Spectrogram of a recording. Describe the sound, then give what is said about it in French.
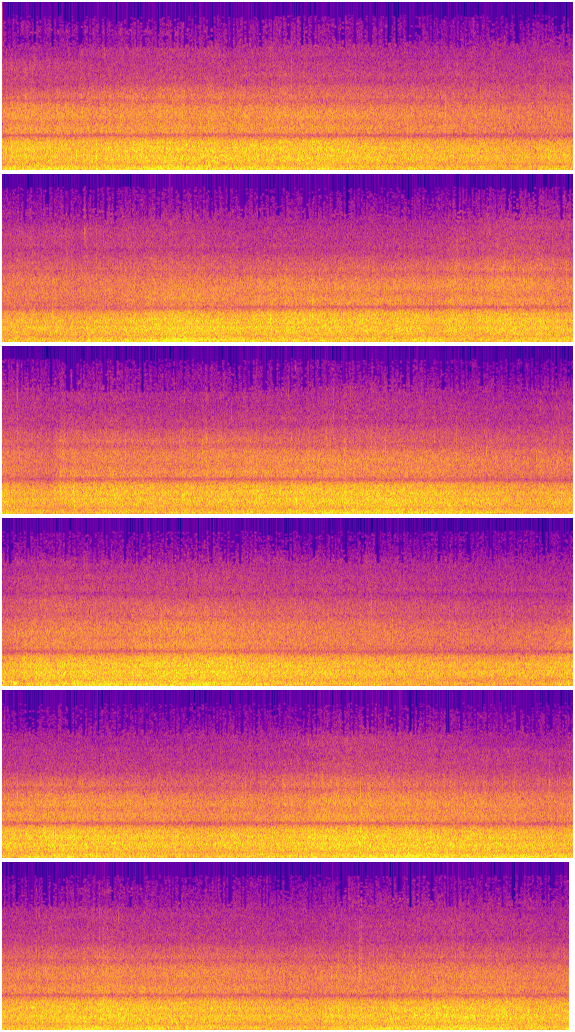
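Steady roar of ocean surf, waves breaking continuously with gentle rises and falls every few seconds, a dense wash of water noise filling the whole stretch with no voices. “La voix doit se couler entre les vagues pour se faire entendre.”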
